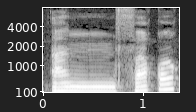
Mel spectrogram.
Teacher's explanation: क़ाफ को मोटा पढ़ेंगे हुरूफ़ मुस्तालिया में से है और हिलाकर पढ़ेंगे हुरूफ़ क़लक़ला में से है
